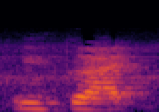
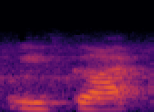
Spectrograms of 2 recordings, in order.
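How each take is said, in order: Both takes have the same delivery.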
